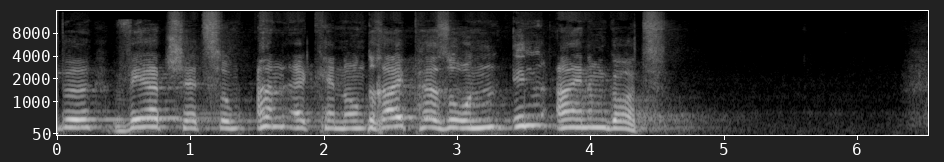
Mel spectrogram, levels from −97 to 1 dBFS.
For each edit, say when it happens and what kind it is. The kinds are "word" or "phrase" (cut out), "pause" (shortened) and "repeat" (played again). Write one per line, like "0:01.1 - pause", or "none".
0:02.3 - phrase

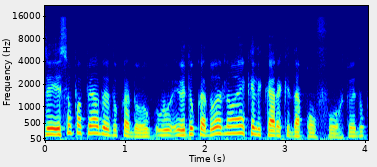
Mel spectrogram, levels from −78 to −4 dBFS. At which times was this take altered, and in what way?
none

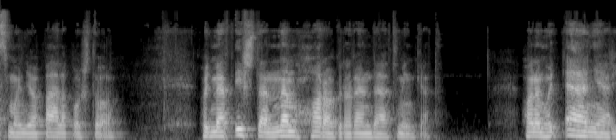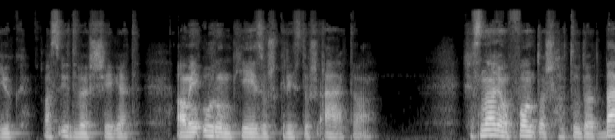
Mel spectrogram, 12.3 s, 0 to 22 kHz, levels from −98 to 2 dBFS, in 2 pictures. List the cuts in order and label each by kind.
none

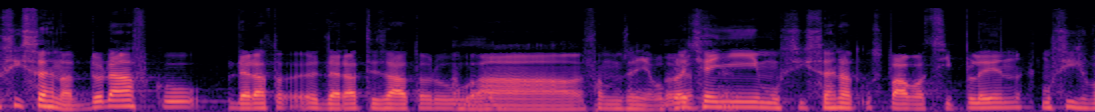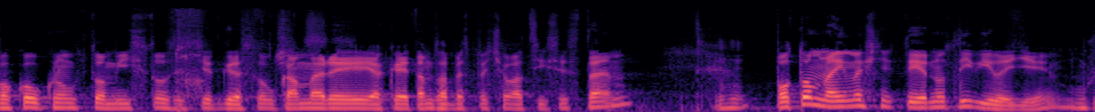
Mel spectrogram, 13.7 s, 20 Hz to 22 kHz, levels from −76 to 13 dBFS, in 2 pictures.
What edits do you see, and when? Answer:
0:06.5 - pause

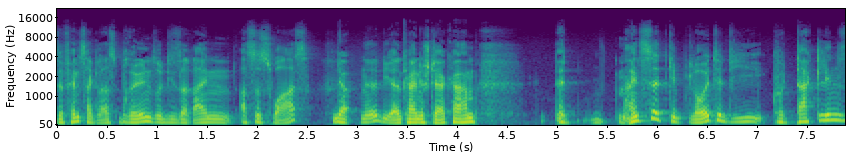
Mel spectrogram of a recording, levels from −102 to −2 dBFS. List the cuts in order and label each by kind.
0:03.4 - word

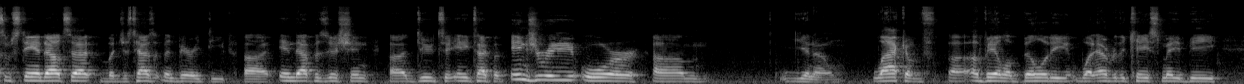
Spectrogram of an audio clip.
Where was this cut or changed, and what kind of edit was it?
0:02.4 - pause
0:03.8 - pause
0:06.5 - pause
0:08.6 - pause

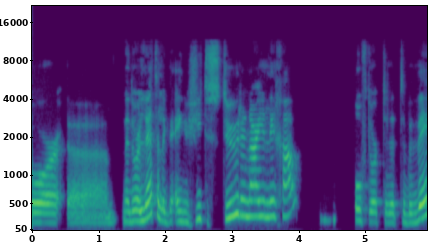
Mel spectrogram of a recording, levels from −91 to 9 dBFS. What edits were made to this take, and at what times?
none

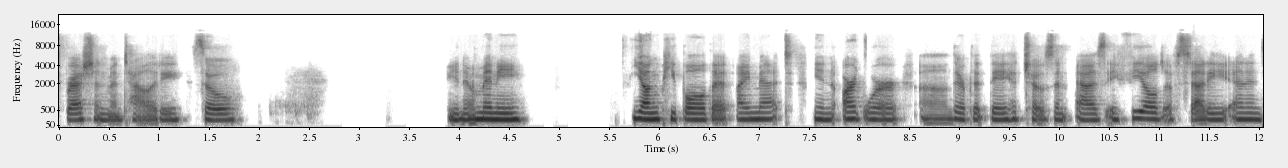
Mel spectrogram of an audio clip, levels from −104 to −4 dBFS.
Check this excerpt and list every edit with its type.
0:01.3 - pause
0:07.4 - pause
0:08.0 - word
0:08.5 - pause
0:09.1 - phrase
0:10.1 - word

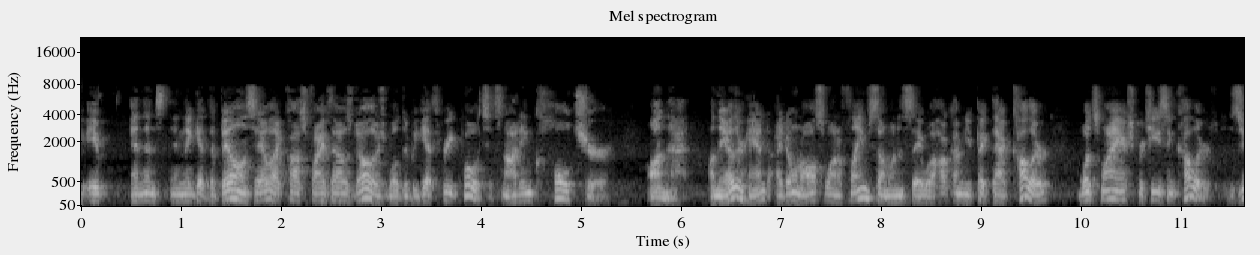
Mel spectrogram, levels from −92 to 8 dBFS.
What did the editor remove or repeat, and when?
none

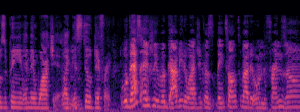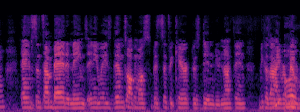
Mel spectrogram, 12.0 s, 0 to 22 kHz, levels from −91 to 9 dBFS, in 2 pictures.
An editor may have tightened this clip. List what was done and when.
none

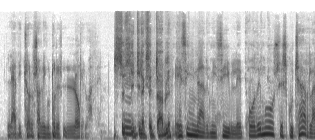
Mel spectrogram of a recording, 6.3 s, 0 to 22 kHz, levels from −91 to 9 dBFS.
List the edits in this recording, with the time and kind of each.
0:01.2 - word
0:01.6 - word
0:03.7 - word

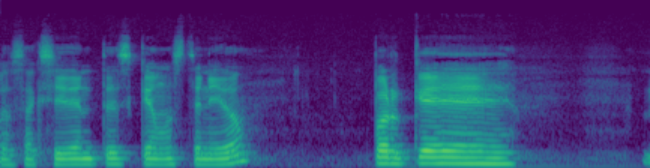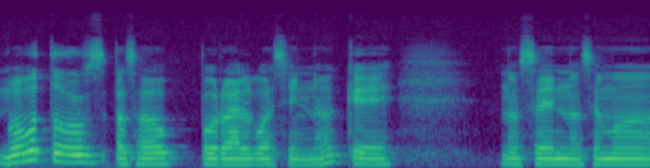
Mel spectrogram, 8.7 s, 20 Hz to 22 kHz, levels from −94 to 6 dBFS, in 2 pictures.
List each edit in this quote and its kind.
0:04.4 - word
0:05.0 - word
0:05.6 - pause

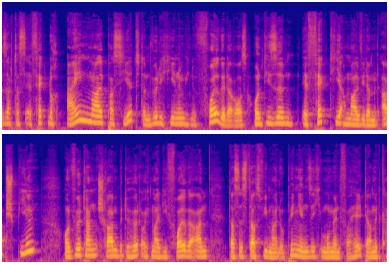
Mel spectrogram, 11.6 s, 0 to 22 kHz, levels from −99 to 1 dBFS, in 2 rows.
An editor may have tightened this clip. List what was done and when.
0:03.7 - word
0:05.1 - word
0:07.2 - word

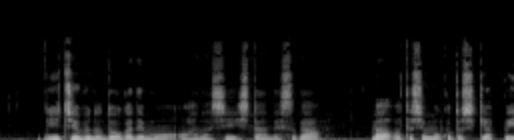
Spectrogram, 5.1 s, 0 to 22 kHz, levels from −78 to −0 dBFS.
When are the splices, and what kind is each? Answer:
0:03.7 - pause

